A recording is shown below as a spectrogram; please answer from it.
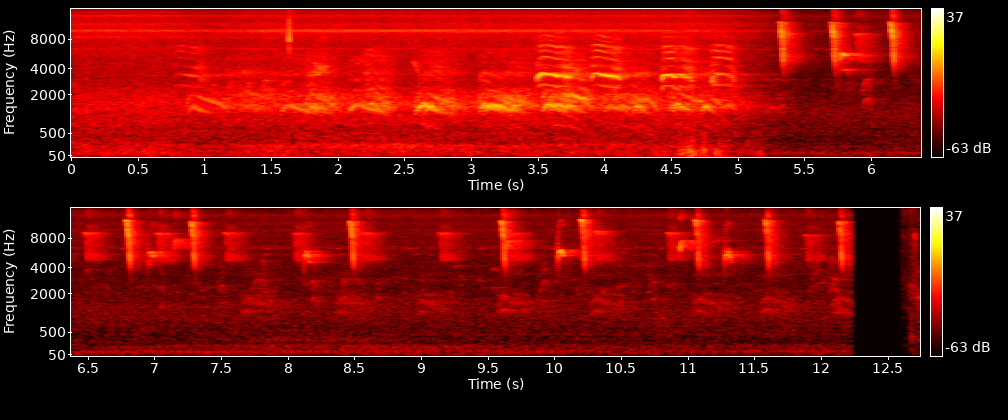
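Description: Outdoor bird calls: a run of harsh, repeated calls for the first few seconds, cutting off about five seconds in to a quieter stretch of sparse, short, high chirps.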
